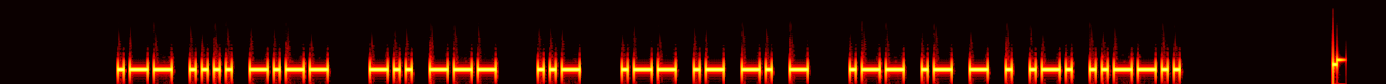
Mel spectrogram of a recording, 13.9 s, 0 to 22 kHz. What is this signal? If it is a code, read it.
Morse code, heard as a keyed tone, about 20 wpm, 700 Hz. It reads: WHY DO U WANT WATER?
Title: Sentences from Top 200 Words and Abbreviations 20wpm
